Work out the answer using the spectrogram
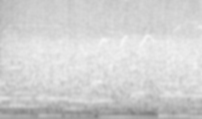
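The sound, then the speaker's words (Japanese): A crowd cheering at a school sports test after a record in side-step jumping, a loud, continuous roar of voices over a low, stepping bass tone. “うわ、何の歓声じゃい。”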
